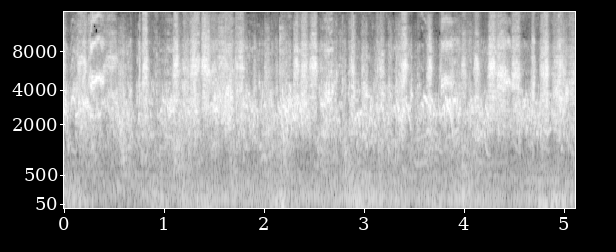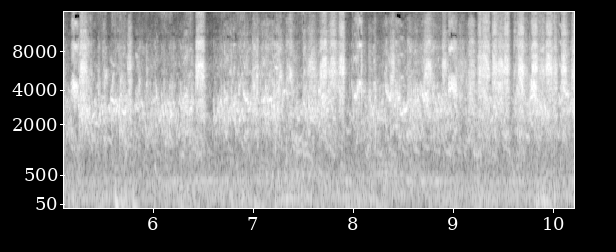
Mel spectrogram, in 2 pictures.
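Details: On 22 June 2025 an aviary full of budgerigars fills the air with bright, rapid chirping and warbled chatter, dozens of overlapping notes swelling and easing in short waves.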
